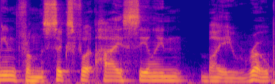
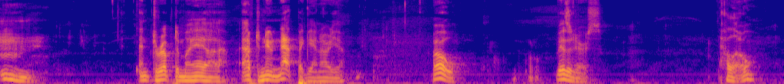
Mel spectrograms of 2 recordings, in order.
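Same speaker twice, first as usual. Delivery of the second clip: acted, put-on voice of a talking oil can. Voicing an awakened oil can woken from his nap: voicing Squirt the oil can. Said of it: "He goes".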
